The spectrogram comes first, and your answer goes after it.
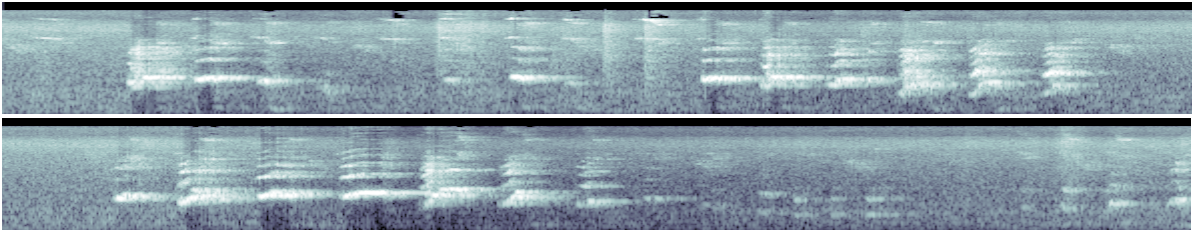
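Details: Basset Hound puppies yelping and barking in loud, high, rapid bursts, several short calls run together in clusters with brief pauses, repeated throughout.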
